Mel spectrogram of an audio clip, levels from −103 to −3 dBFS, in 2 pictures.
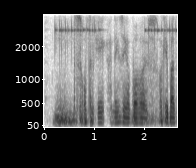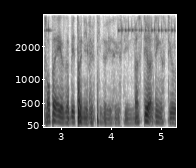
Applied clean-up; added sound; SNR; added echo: none; Chink, clink; 20 dB; none.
